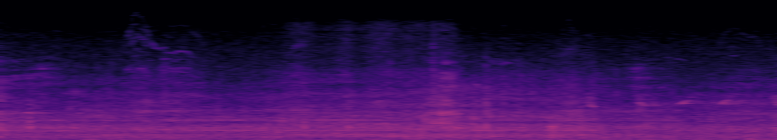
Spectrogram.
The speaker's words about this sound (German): Das Geräusch, was ihr jetzt hier hört. Trecker, Mistanhänger und der verteilt die Scheiße schön auf der Wiese.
